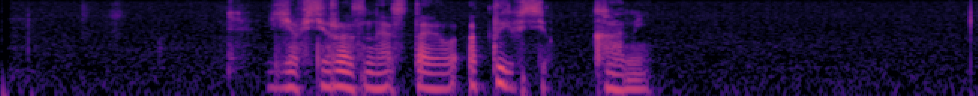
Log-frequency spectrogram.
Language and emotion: Russian, angry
